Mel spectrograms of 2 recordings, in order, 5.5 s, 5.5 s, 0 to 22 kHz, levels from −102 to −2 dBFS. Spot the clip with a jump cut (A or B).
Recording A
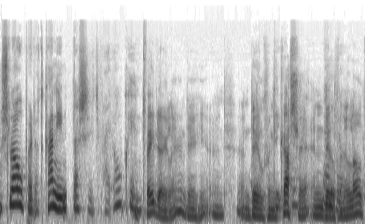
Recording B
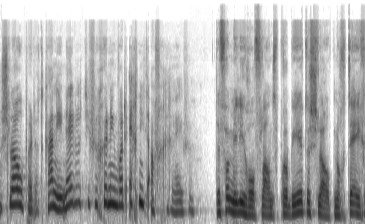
A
